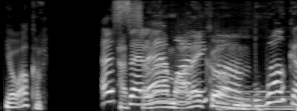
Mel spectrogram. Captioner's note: speaks foreign language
